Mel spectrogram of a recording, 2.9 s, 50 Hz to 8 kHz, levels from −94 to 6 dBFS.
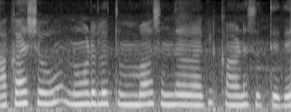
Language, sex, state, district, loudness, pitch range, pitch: Kannada, female, Karnataka, Koppal, -13 LUFS, 250-285 Hz, 260 Hz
